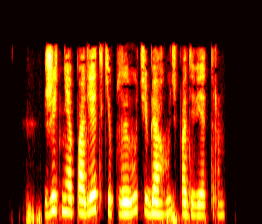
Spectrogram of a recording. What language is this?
Belarusian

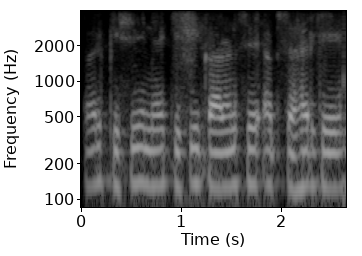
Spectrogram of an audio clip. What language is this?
Hindi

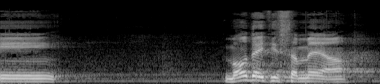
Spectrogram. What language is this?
Hebrew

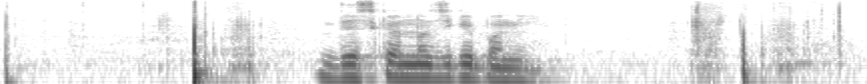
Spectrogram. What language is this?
Nepali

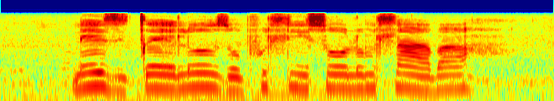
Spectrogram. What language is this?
Xhosa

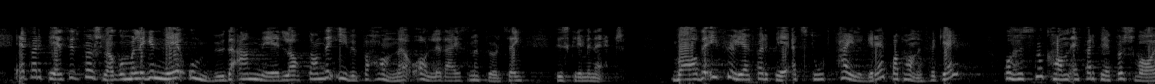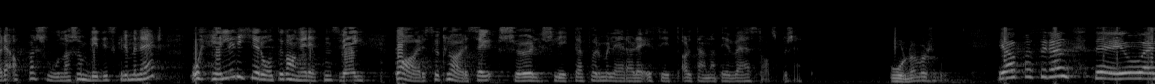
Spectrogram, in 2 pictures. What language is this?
Norwegian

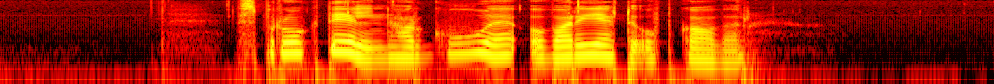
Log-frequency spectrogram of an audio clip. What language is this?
Norwegian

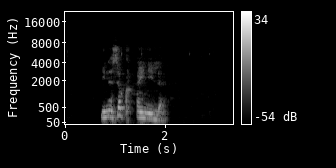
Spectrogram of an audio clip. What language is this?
Kabyle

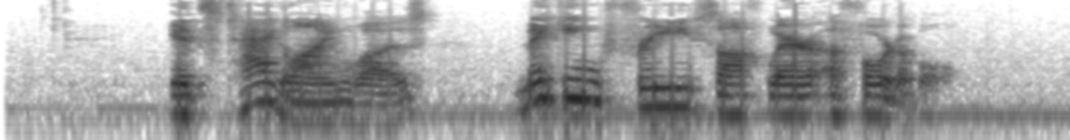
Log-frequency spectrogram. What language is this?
English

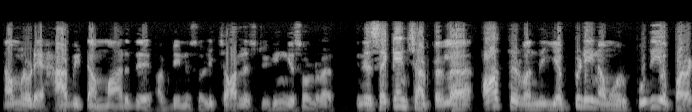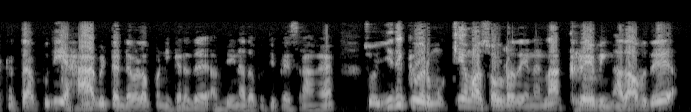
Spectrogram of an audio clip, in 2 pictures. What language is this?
Tamil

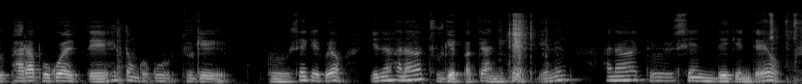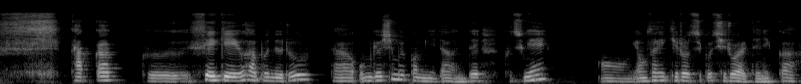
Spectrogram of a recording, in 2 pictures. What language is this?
Korean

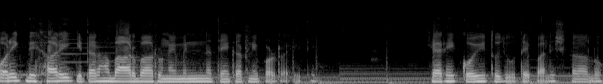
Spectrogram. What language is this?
Hindi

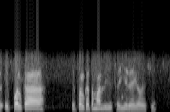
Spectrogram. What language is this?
Hindi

